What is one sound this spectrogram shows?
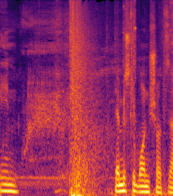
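A shotgun fires a single loud blast.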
